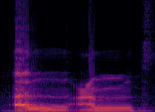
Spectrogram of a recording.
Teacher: Ada bunyi ta mati yang wajib dinampakkan hamesnya, yang wajib terkeluar nafasnya.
